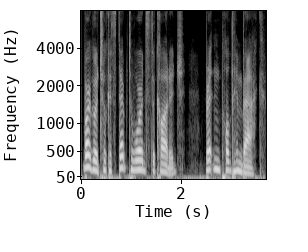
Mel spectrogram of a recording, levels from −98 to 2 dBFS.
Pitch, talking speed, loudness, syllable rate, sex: 155 Hz, 180 wpm, -18 LUFS, 5.2 syllables/s, male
